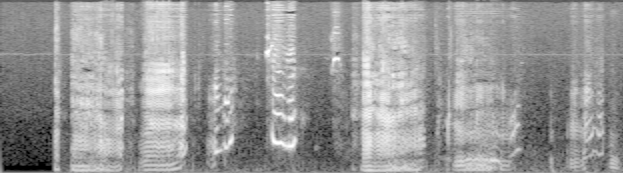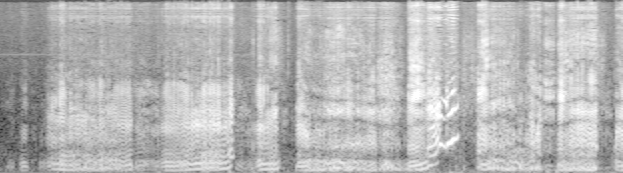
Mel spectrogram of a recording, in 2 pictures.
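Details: A coyote calls from the trees toward a backyard on a winter day, giving low, rough growls broken by short, rising yelps and whines.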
